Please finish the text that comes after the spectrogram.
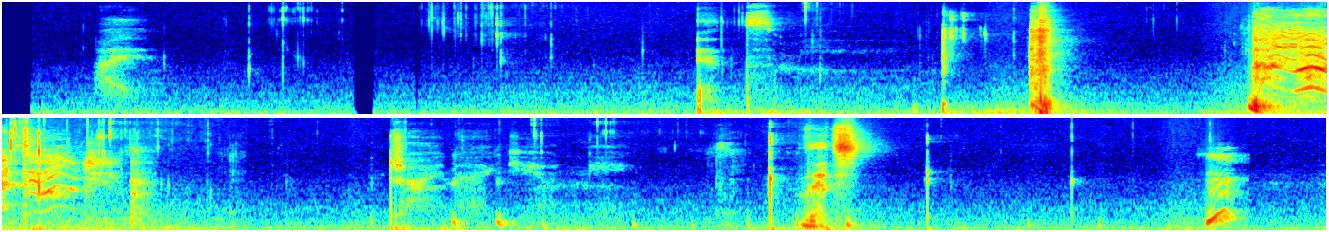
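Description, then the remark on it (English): Chewing Wrigley's Big Chew gum: irregular wet clicks and smacks, with a few louder sticky bursts and soft breathy, whisper-like mouth noises between quiet pauses. “I'm just gonna put some Wrigley's big chew in my mouth right now.”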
